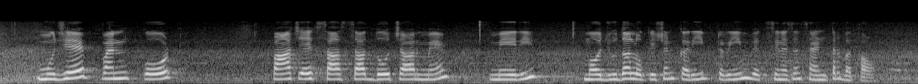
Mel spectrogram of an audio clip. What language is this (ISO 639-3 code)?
urd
